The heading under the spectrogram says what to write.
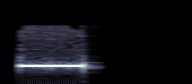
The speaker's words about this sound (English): Record your message after the tone. Simply hang up when done.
